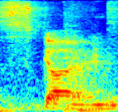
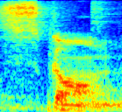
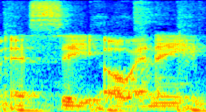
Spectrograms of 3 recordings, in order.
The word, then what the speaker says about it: scone: call a scone, except we don't pronounce it scone, we can pronounce it scone. Well, we actually spell it the same, S-C-O-N-E, but it sounds like S-C-O-N, scone. Think Tron.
